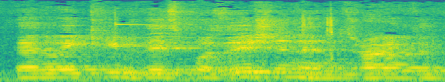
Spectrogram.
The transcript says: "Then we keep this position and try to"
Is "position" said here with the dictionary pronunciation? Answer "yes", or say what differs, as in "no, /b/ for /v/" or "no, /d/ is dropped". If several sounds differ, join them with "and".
yes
